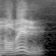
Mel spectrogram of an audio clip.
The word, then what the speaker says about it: Nobel: fundador de los premios nobel o novel como sería la pronunciación más correcta la historia del por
